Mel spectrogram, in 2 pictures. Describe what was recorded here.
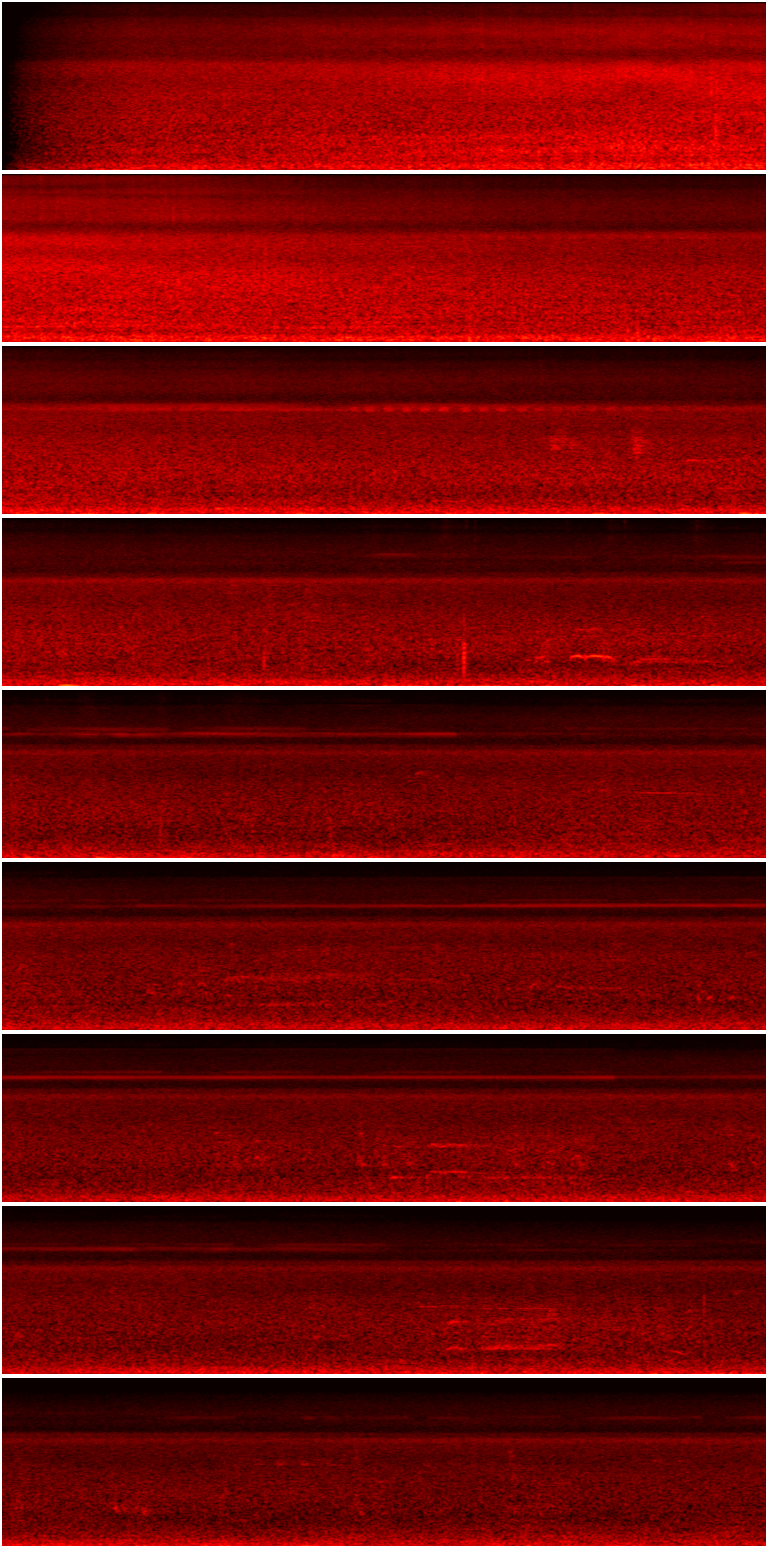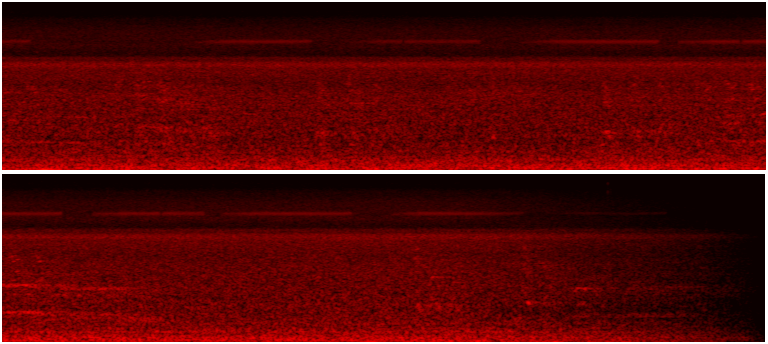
Early morning, sound of water streams, Dogs barking, Insect sounds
